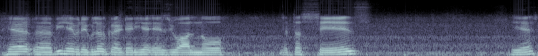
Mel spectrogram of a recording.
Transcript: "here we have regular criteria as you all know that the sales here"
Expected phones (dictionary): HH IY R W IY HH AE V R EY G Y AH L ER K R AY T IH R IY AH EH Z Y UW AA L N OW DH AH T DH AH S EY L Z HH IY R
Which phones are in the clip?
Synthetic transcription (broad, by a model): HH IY R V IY HH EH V R EY G Y AH L ER K R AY T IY R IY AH EH Z Y UW AA L N OW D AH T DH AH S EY Z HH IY R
